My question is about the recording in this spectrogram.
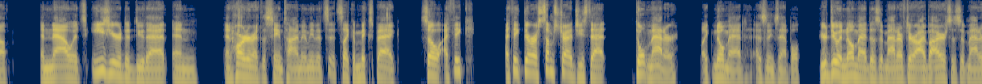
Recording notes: This was a live class recorded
